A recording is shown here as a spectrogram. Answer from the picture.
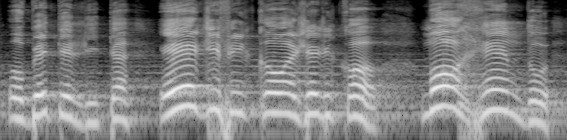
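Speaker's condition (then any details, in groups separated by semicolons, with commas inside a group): Cerebral palsy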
